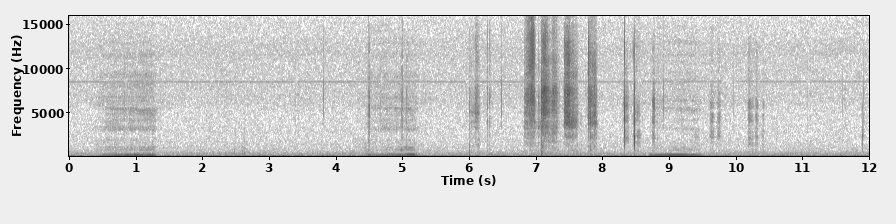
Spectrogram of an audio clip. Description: My dog fell asleep and started snoring.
